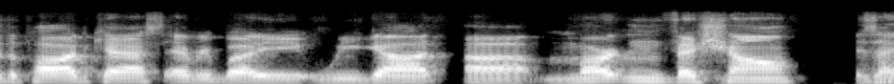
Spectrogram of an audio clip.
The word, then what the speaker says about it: Martyn Vachon: We got Martyn Vachon. Is that how you say it? Is that right? I mean, yeah, Martyn Vachon is in French, but That was I mean, beautiful. Martyn Vachon.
